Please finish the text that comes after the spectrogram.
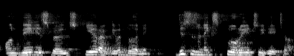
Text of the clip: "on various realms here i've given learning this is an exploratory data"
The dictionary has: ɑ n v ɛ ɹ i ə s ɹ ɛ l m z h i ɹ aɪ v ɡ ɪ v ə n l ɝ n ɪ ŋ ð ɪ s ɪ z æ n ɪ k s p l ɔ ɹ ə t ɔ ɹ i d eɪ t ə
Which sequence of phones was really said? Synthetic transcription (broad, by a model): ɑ n v ɛ ɹ i ə s l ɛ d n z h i ɹ aɪ v ɡ ɪ v ə n l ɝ n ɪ ŋ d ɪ s ɪ z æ n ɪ k s p l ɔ ɹ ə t ɹ i d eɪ t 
